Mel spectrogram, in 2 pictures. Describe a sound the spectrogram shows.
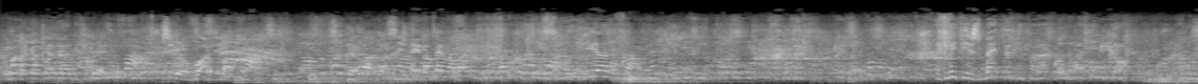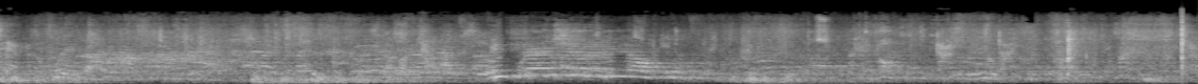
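A crowd of young people chatter and shout over each other close by, in a loud, busy room.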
